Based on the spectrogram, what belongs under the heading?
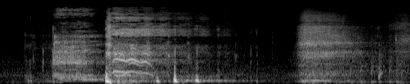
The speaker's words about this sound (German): Hier mit, mit Räusper-Ex können Sie spontane Räusperanfälle während Auditorien entgegenwirken und müssen sich nicht mehr schämen. wenn so etwas auftritt.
